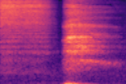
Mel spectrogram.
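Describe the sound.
A person imitates a pet's big sigh before sleeping: a breathy, hissing intake, a brief pause, then a louder, lower exhale that slowly trails away.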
